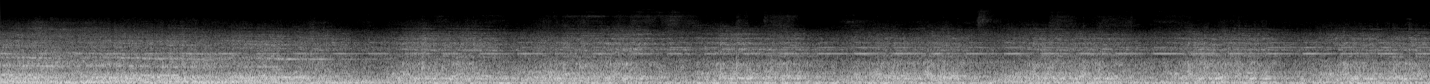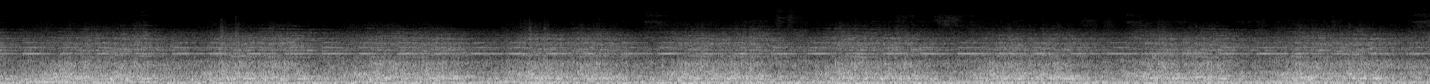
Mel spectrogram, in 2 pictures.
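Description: Passenger train passing close by: the NR-class locomotive's horn ends in the first few seconds, dropping in pitch as it goes by. Then the stainless-steel carriages roll past with a steady rumble, a repeated clatter of wheels over the rail joints, and a steady high-pitched ring.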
